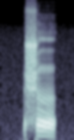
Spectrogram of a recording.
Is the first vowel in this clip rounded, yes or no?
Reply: yes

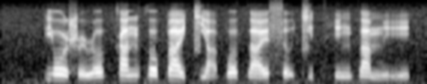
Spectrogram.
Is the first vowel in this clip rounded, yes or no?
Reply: yes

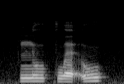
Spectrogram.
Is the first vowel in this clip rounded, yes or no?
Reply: yes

